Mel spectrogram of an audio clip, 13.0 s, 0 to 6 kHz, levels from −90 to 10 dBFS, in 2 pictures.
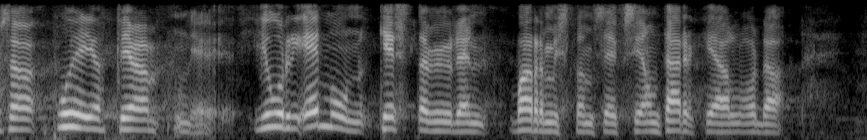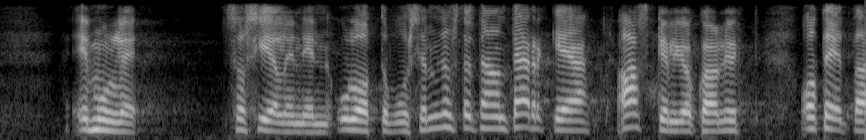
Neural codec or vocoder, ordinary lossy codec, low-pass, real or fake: codec, 24 kHz, 6 kbps, HILCodec; none; 5.4 kHz; fake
